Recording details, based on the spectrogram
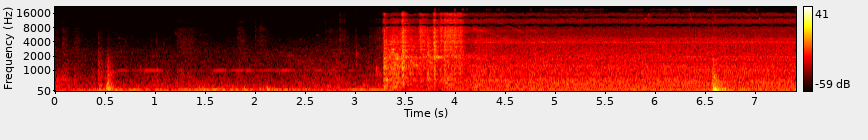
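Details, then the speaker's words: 2007 Jeep Compass 2.4L after replacing a loud-cranking starter, with the battery and airbox reinstalled. A short quick crank catches cleanly within a second and settles to a steady even idle, so the new starter is healthy. "You hear the car? Started. Everything is right."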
